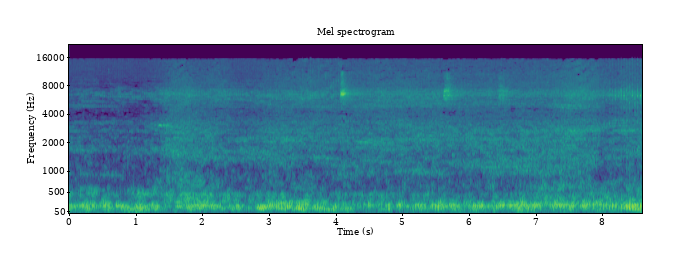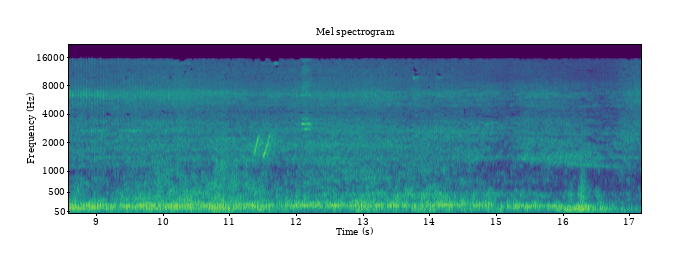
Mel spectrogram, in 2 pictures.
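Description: Motorcycle engine running in slow, dense traffic, its note rising and falling with the throttle, among the engines of nearby scooters and cars.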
